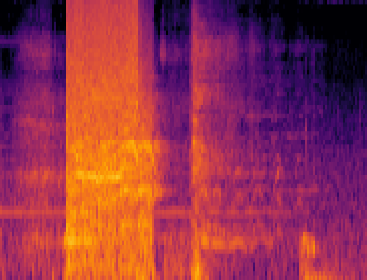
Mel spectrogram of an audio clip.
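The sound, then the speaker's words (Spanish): A voice mimics a donation alert sound effect: a loud, harsh vocal burst lasting about a second, then a shorter burst and some faint breathy, chuckle-like sounds. “Yo voy a hacer el efecto.”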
